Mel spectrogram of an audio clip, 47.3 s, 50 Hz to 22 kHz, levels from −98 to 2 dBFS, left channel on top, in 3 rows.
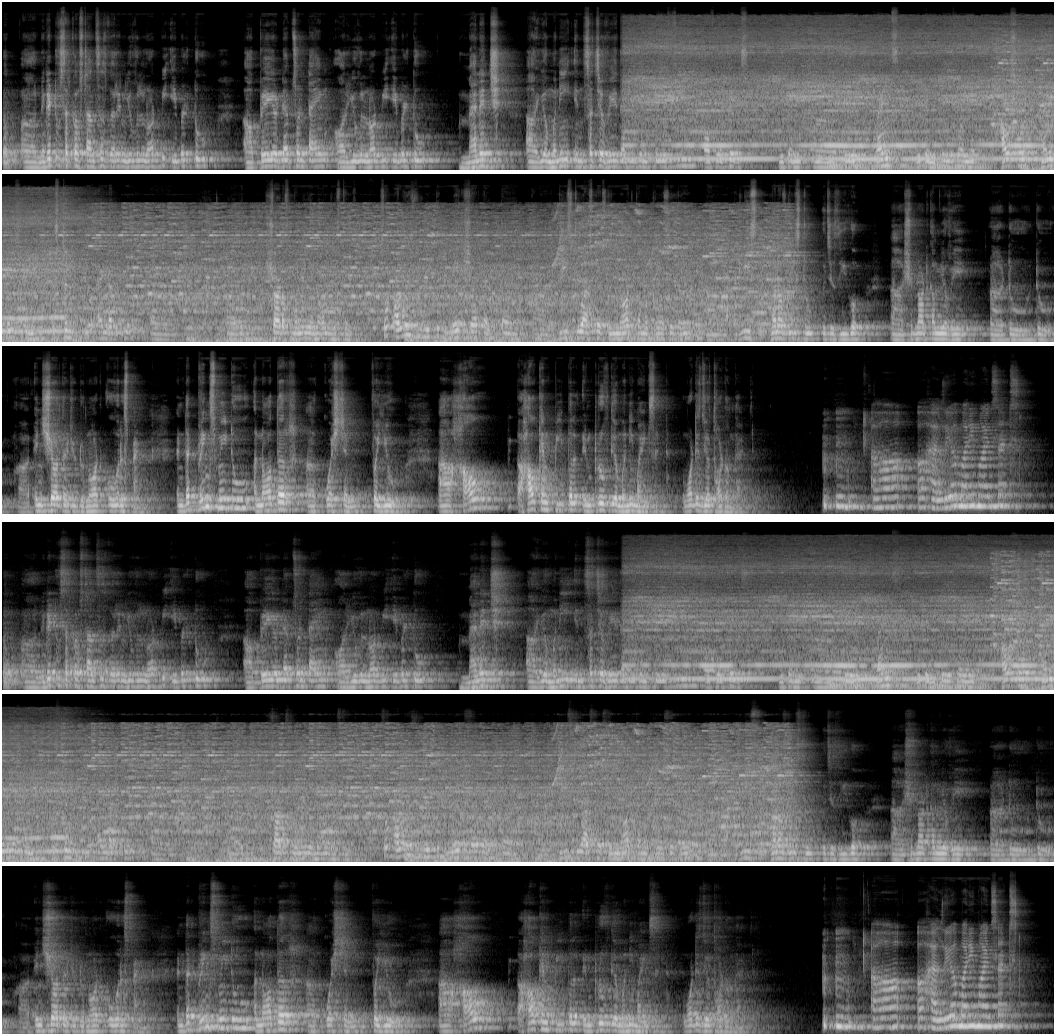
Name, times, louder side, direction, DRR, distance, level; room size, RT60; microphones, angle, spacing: voice 1, 0.0-3.1 3.6-6.4 6.9-7.5 7.8-11.2 11.6-13.4 13.7-18.4 19.1-21.1 21.4-28.6 29.1-30.2 30.6-31.5 31.8-33.7 34.2-37.5 38.1-38.8 39.3-41.4 41.8-42.7, left 3 dB, 75° left, 7 dB, 0.6 m, -27 dB
sound 1, 9.3-17.3, left 2 dB, 20° left, 0.4 m, -27 dB
sound 2, 12.3-27.7, equal, 90° right, 2.3 m, -29 dB
voice 2, 43.9-46.8, right 3 dB, 45° right, 6 dB, 0.6 m, -26 dB
13.0 x 5.3 x 2.9 m, 1.4 s
head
